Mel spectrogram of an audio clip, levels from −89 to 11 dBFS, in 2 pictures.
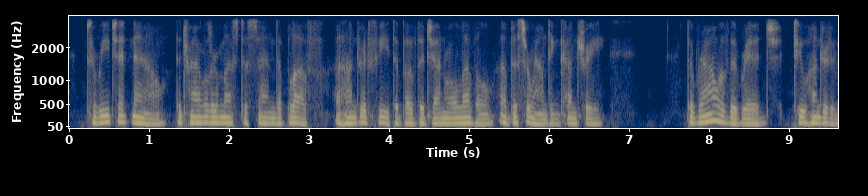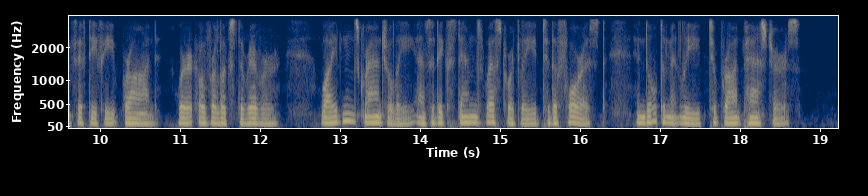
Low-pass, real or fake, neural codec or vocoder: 3.6 kHz; fake; codec, 24 kHz, 6 kbps, HILCodec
